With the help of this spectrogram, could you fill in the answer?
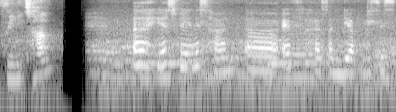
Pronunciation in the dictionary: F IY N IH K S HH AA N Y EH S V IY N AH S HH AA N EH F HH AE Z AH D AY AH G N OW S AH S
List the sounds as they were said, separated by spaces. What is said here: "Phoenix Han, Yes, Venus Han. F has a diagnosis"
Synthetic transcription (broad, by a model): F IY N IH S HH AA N Y EH S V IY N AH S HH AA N EH F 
